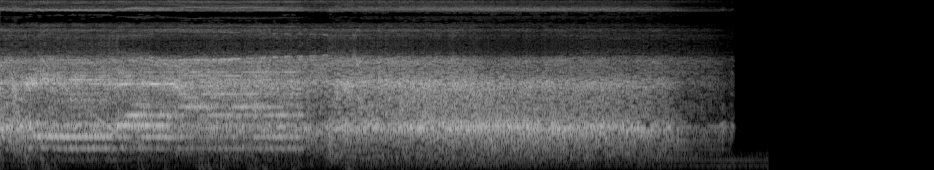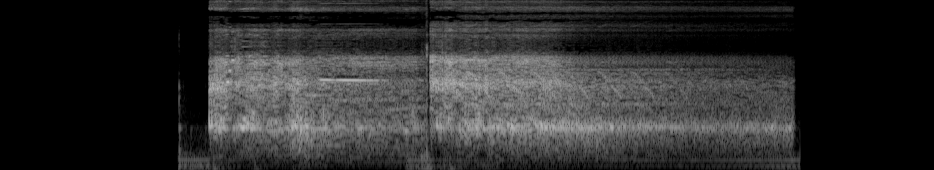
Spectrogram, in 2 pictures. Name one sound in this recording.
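A toy gadget plays loud electronic music and sound effects.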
